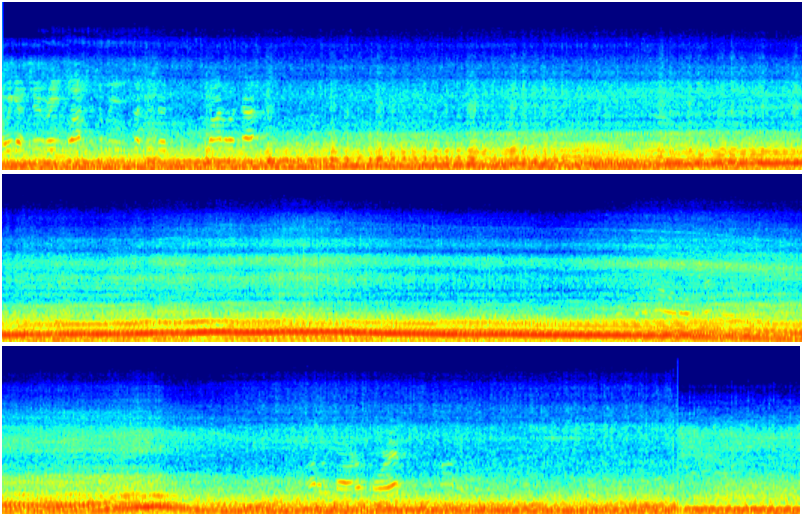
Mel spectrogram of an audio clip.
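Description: Prostock pulling tractor's diesel engine under full load on the sled. The engine speed climbs, holds, then drops away over several seconds. There is a short rev about three quarters of the way in, and the engine then runs lower and steady.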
